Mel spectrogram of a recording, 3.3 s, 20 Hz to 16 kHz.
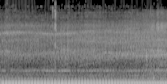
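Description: A Triumph Thunderbird 1600 cruiser with its stock exhaust rumbles steadily at cruising speed, a loud, close, even low-pitched engine drone with a pulsing beat and no talk.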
